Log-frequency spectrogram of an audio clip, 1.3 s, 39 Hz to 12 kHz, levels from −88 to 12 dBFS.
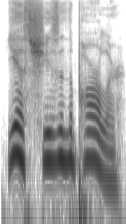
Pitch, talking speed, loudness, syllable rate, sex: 185 Hz, 285 wpm, -16 LUFS, 6.3 syllables/s, female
